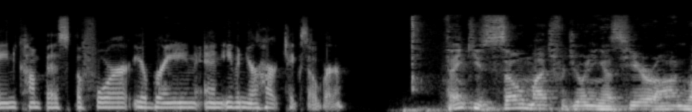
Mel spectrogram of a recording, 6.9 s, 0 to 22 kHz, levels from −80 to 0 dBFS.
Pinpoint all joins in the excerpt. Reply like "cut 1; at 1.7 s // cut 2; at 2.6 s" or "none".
cut 1; at 4.4 s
